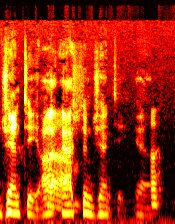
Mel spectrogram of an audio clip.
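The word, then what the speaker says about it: Jeanty: the country and whose name I'm about to mispronounce is Gianti. Genty, Ashton Genty.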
